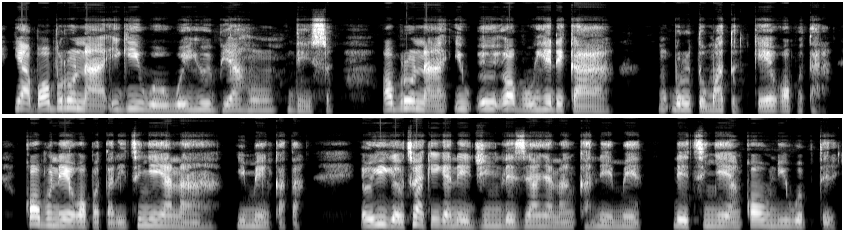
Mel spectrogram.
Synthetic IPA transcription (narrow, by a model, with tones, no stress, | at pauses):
ja˦˨bɔ˦bʊ˦ɾʊ˦na˨i˦ɡi˦wo˨we˦i˦ɦu˦bi˨˦a˦ɦʊ˨dɪ˨n̩˨sɔ˦ | ɔ˦bʊ˦ɾʊ˦na˨˦ɔ˦bʊ˨i˦ɦe˦dɪ˦ka˨ | ŋ͡m̩˦k͡pʊ˦ɾʊ˦to˨ma˦to˨ke˨˦ɡɔ˨pʊ˨ta˨ɾa˨˦ | kɔ˦bʊ˨ne˦ɣɔ˨pʊ˨ta˨ɾi˨ti˦ɲe˦ja˦na˨ | i˦me˦ŋ̩˨ka˨ta˨˦ | i˦ɡe˨tu˦a˨kɪ˦ɡa˨ne˨d͡ʒi˦n̩˦le˦zi˦a˦ɲa˨na˨ŋ̩˦ka˨ne˨me˦ja˨ | ne˦˨ti˦ɲe˦ja˦ŋ̩˦kɔ˦bʊ˨ni˦we˦pu̥˨te˨ɾe˨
